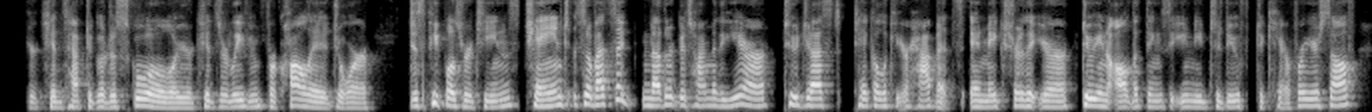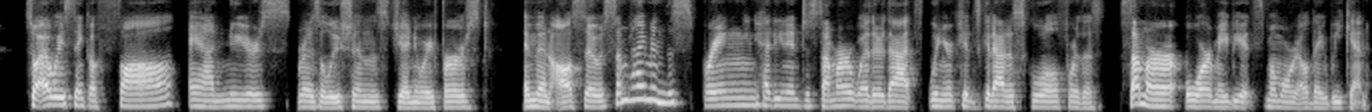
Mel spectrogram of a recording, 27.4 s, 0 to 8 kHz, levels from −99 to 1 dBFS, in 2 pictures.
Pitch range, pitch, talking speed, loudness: 150-185 Hz, 160 Hz, 205 wpm, -19 LUFS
